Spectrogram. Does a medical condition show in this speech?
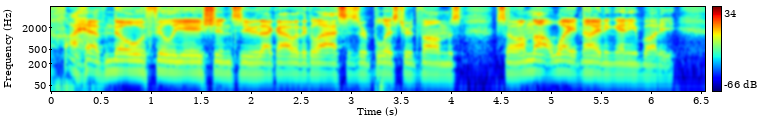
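No.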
